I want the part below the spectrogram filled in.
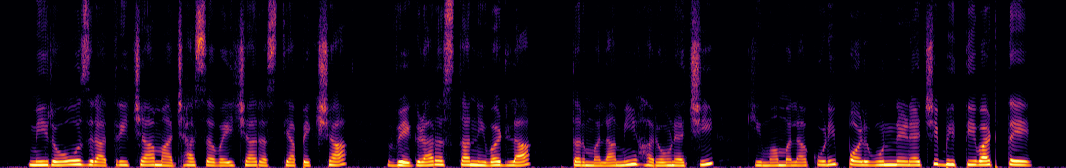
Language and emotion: Marathi, fearful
